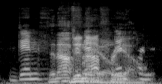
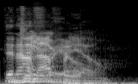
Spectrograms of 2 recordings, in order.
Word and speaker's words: D'Onofrio: And then Vincent, I'm going to say this right, D'Onofrio. What the hell is his name? D'Onofrio.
